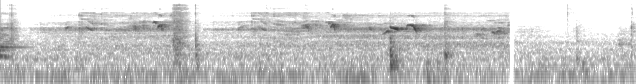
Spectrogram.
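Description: A recorded outdoor sound effect played through a reading pen's small speaker: short bird chirps over a steady hiss, with two brief noises about two and four seconds in.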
